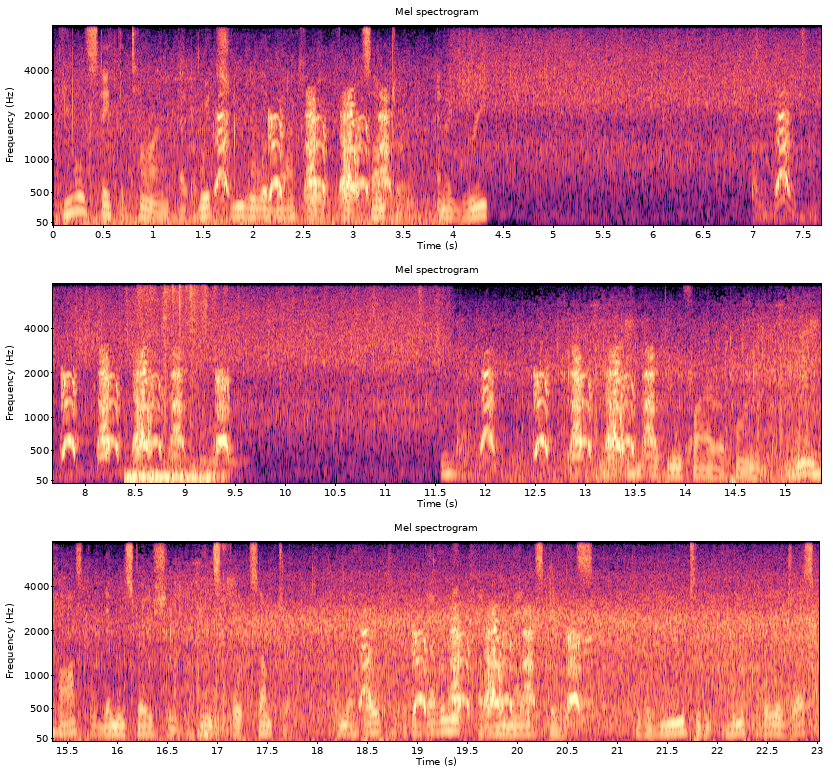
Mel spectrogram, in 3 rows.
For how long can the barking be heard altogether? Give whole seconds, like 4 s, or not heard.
10 s.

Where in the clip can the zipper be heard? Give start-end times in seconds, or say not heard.
8.3-9.4.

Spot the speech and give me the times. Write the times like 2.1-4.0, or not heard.
0.0-4.3, 13.4-22.9.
